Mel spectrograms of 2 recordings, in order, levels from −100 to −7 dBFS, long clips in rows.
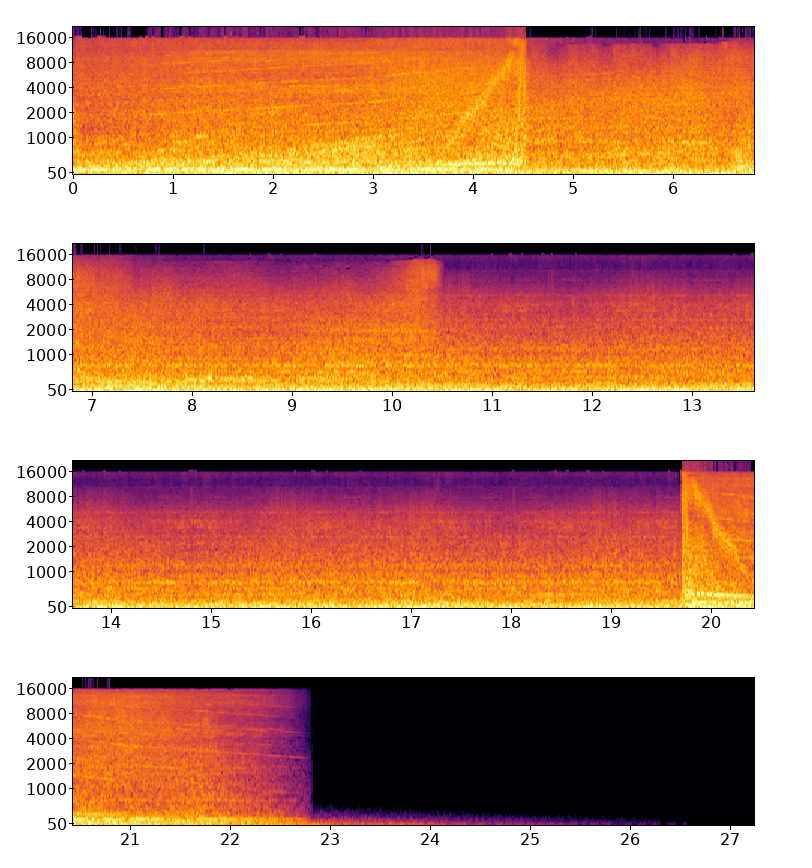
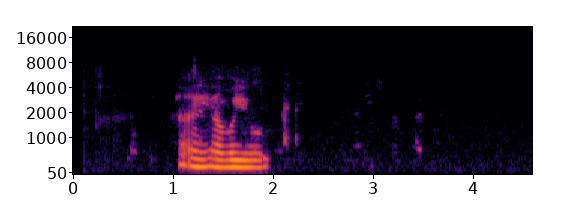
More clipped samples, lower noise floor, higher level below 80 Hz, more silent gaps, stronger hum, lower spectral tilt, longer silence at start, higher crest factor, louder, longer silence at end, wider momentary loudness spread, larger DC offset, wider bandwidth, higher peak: first, 0.8% vs under 0.1%; about the same, -85 dBFS vs -84 dBFS; first, -16 dBFS vs -80 dBFS; neither; neither; second, -4.5 dB/octave vs -8.5 dB/octave; second, 0 s vs 1.05 s; second, 10 dB vs 18 dB; first, -10 LUFS vs -33 LUFS; second, 0 s vs 2.65 s; second, 10 LU vs 16 LU; neither; first, over 20 kHz vs 5.2 kHz; first, 0 dBFS vs -22 dBFS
